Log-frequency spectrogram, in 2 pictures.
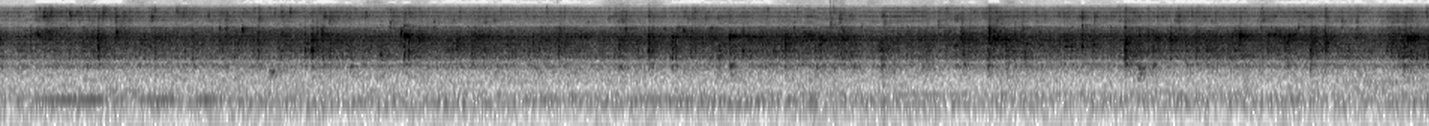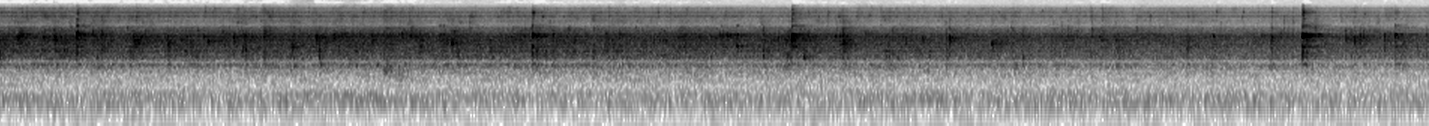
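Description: Chicken wings shallow-frying in hot oil in a pan: a steady sizzle with frequent small crackles and pops, and one sharper click near the end.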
